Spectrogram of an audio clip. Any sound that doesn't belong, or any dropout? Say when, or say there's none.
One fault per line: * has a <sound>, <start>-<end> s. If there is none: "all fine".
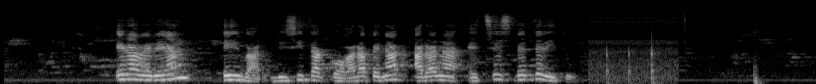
* has a thud, 6.0-6.7 s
